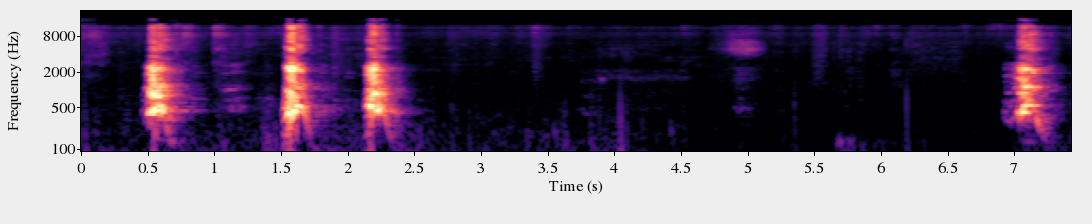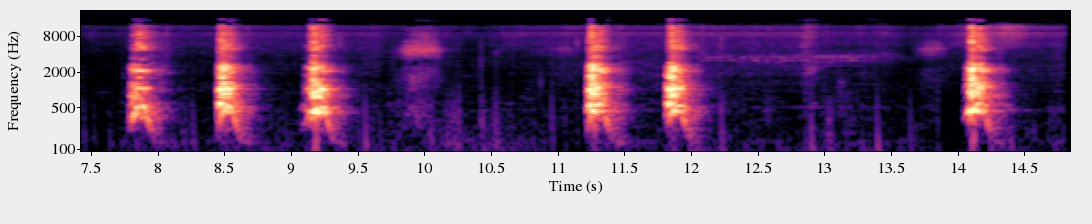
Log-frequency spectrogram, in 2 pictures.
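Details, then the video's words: Little John, a Labrador Retriever puppy, barks loudly at a balloon. He gives ten sharp barks: a quick trio, a run of five, a pair, then one last bark, with quiet gaps between. "Labrador puppy bursts the balloon by his loud barking"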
